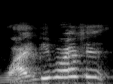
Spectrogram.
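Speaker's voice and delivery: high, incredulous echo; surprised question. Real, not acted. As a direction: echo it back in disbelief.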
